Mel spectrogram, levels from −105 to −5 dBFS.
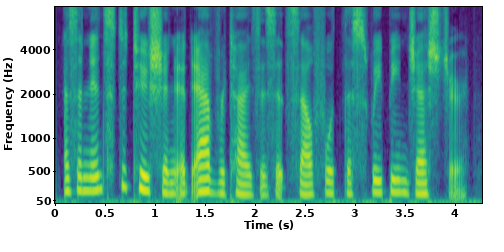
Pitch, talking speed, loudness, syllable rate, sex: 180 Hz, 140 wpm, -18 LUFS, 5.0 syllables/s, female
